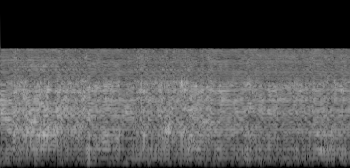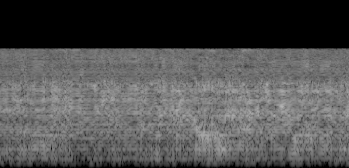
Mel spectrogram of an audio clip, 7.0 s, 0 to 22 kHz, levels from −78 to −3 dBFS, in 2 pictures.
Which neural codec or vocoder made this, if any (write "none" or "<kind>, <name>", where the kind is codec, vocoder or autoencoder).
vocoder, HiFi-GAN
